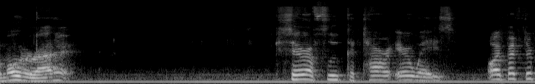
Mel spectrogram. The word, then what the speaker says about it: Qatar: Sarah flew Qatar Airways. Oh, I bet their planes are nice. It's actually pronounced cutter.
